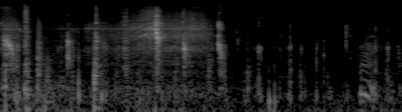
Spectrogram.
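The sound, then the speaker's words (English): Crunchy chewing of a breaded mozzarella stick, with irregular crisp bites and soft mouth sounds repeating over several seconds, no talking. “I'm sure everyone's loving hearing me chew through their car stereo.”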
